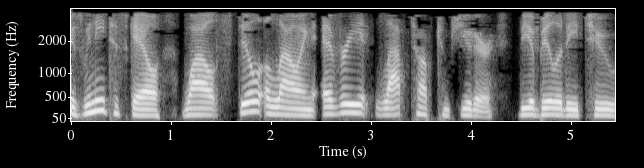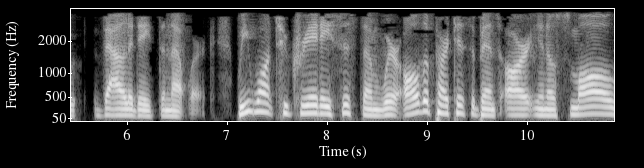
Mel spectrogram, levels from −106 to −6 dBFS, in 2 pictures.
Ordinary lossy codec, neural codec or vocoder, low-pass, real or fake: MP3, 24 kbps; codec, 16 kHz, 1 kbps, X-Codec, WavLM features, trained on Multilingual LibriSpeech; 3.6 kHz; fake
